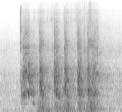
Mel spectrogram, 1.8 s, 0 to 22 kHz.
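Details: Bennche Spire 800 UTV cranks in quick uneven pulses for about a second but never fires; after injector cleaning, no fuel spraying from injectors, earlier misfire noted, fuel pump being checked.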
